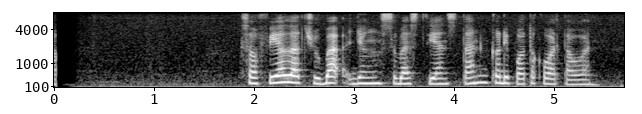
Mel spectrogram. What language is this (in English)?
Sundanese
